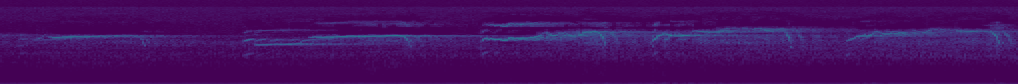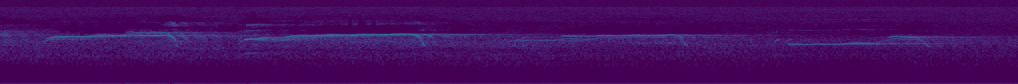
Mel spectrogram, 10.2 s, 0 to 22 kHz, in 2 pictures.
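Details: Bald eagle eaglet E7 in Southwest Florida, USA, early morning on 8 May 2016, demanding food at the nest: long, thin, high screaming calls with wavering pitch, repeated almost continuously over a faint, hissy background.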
